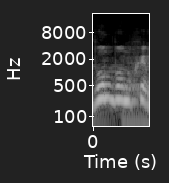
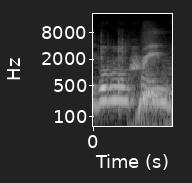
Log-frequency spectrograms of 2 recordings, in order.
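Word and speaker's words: Bum Bum Cream: love boom boom cream and it's pronounced boom boom cream if you don't know that okay it's boom boom cream this is the tried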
